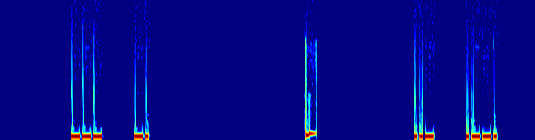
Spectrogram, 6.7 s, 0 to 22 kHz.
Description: Morse code, heard as a keyed tone, about 36 wpm, spaced as for 16 wpm, 690 Hz. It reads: ON UP
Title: 4x Character Spacing - Top 100 Words - 35wpm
